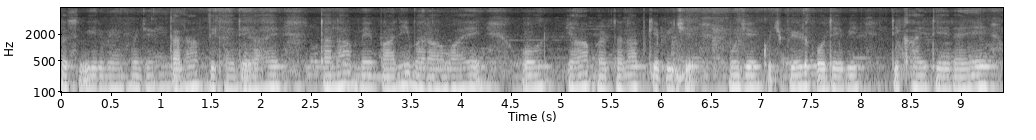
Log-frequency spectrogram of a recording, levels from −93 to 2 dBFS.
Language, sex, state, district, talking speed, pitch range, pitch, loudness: Hindi, male, Chhattisgarh, Rajnandgaon, 185 wpm, 115-120 Hz, 120 Hz, -16 LUFS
